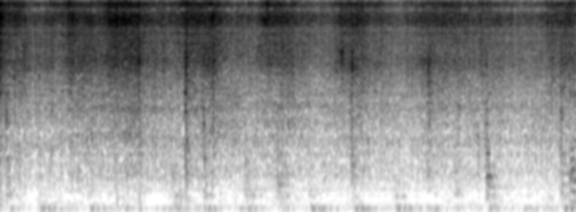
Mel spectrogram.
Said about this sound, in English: we are just now frying up the onion and the scallion so we can release some flavor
